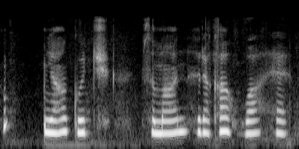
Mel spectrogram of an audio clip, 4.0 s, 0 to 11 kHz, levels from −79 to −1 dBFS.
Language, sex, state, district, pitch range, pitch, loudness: Hindi, female, Himachal Pradesh, Shimla, 250-280 Hz, 260 Hz, -15 LUFS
